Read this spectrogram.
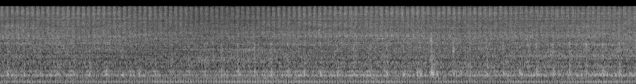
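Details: Mercedes-Benz 500CL with M119 V8 at idle: light, fairly loose metallic rattle about two per second over the engine; timing chain noise suspected, not confirmed.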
